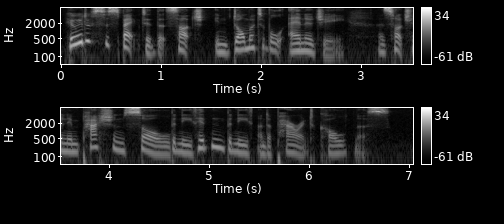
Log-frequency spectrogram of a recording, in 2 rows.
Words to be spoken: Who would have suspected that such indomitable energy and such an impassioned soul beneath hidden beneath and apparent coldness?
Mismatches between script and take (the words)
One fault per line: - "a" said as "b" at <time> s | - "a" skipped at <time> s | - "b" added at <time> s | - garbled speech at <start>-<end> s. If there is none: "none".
none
